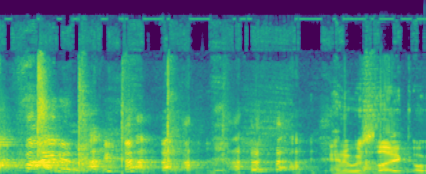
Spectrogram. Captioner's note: laugh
